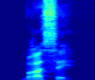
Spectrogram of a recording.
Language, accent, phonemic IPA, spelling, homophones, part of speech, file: French, France, /bʁa.se/, brasser, brassai / brassé / brassée / brassées / brassés / brassez, verb, LL-Q150 (fra)-brasser.wav
- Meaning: 1. to brew (beer) 2. to intermingle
